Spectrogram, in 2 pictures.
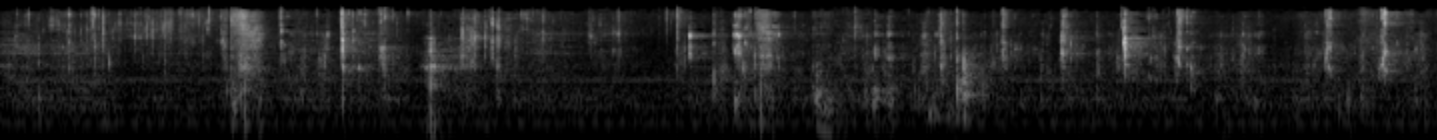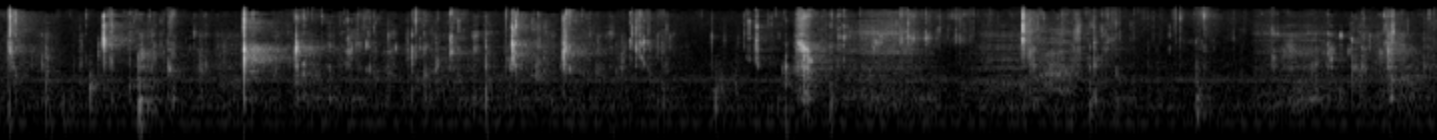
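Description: Close-up sounds of a person biting and chewing stewed lamb ribs, gnawing the tender meat off the bone, with many irregular sharp mouth smacks and clicks.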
